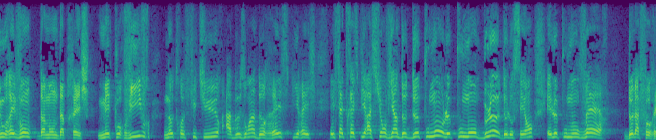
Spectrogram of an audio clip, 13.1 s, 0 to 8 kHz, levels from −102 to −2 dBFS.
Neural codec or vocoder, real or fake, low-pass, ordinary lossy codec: none; real; none; none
